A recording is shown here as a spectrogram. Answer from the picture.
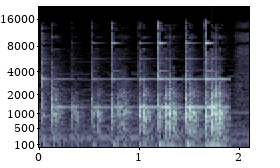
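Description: A spoon clinking rapidly against a bowl, tapping spoonfuls of cornstarch into it: a quick run of sharp clinks, about five a second, over a held ringing tone.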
